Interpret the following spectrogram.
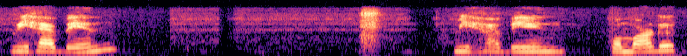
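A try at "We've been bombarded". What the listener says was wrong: don't be shy to pronounce contractions. Weave. It's okay.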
